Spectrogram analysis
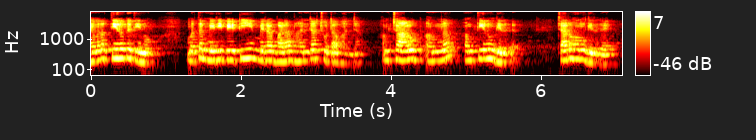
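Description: A woman, telling a personal story in a vlog in an emotional, halting way. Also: fairly high pitch. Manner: emotional, halting retelling with many restarts. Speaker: vlogger. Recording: echoey room with faint noise.

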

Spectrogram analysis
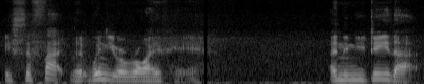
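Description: A man's voice: sits high, unhurried, a little mellow. A man in his thirties talks to a handheld camera while exploring a sandstone cave in woodland, rambling enthusiastically and correcting himself as he goes. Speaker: history explorer vlogger. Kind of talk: walking vlog to camera. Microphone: handheld camera at arm's length.

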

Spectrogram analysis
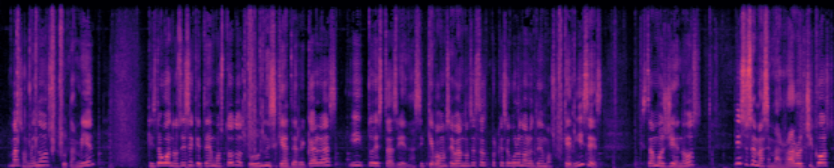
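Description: A young woman giving chatty, excitable let's-play commentary and talking back to game characters. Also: sits high, fairly quick. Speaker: gaming YouTuber. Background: game music.

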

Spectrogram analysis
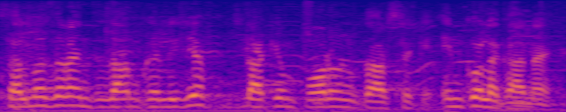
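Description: A man hosting a morning TV show in a studio, loudly urging the live audience to shout and clap. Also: high voice, quick pace, highs cut off. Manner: energetic, rallies audience to shout.

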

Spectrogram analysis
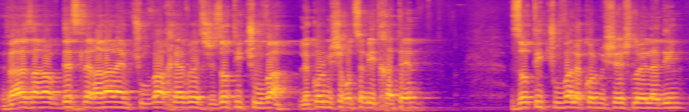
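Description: A man, a rabbi, giving a storytelling sermon in an animated way and speaking straight to his listeners. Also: fairly high pitch. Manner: animated storyteller who addresses listeners directly. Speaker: rabbi giving a Torah lesson.

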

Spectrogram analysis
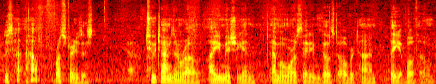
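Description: Male reporter, deep and quick, probing questions, crowd noise around. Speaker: sports reporter. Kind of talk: press questions.

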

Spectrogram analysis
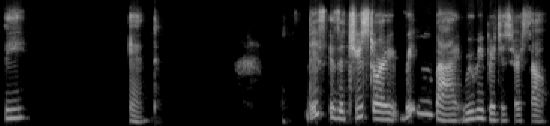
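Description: In an expressive storytelling style, a woman reads a children's book, placing emphasis and phrasing her lines with care. Her mid-range voice has a breathy edge, and there's no room sound.

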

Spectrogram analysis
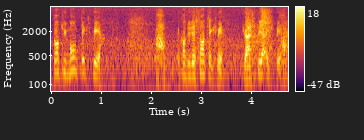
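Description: A man coaching an exercise session indoors, giving brisk counted commands and encouragement. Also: fairly high pitch, animated, heavy background noise. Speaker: fitness coach.

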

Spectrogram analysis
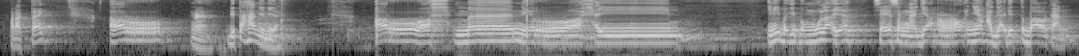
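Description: Patient man teaching recitation slowly. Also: on the high side, a little mellow. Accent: Indonesian. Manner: patient, demonstrates words slowly and repeats corrections. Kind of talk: slow step-by-step recitation lesson.

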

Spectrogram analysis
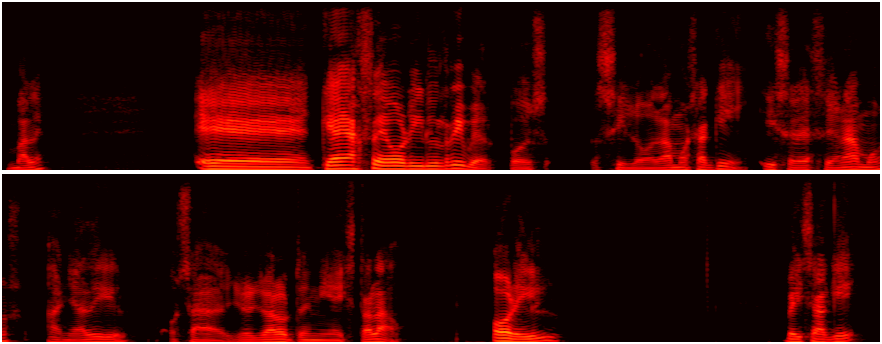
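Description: Man, tutorial presenter, unhurried, step-by-step explaining. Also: lowish voice, expressive, a bit bright. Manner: explanatory, frequent "¿vale?" check-ins. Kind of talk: screen-recorded software tutorial. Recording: echoey processed signal through audio effects.

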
